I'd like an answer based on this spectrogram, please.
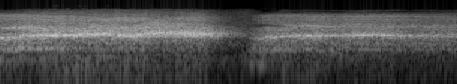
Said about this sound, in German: So verabschiedet sich der tasmanische Teufel.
